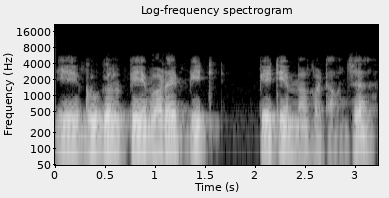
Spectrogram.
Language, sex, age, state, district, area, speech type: Nepali, male, 30-45, West Bengal, Darjeeling, rural, spontaneous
